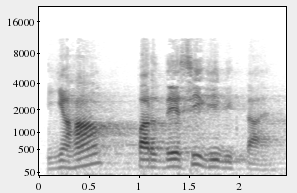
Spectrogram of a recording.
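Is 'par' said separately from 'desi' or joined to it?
joined. Par and desi run together as one word.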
